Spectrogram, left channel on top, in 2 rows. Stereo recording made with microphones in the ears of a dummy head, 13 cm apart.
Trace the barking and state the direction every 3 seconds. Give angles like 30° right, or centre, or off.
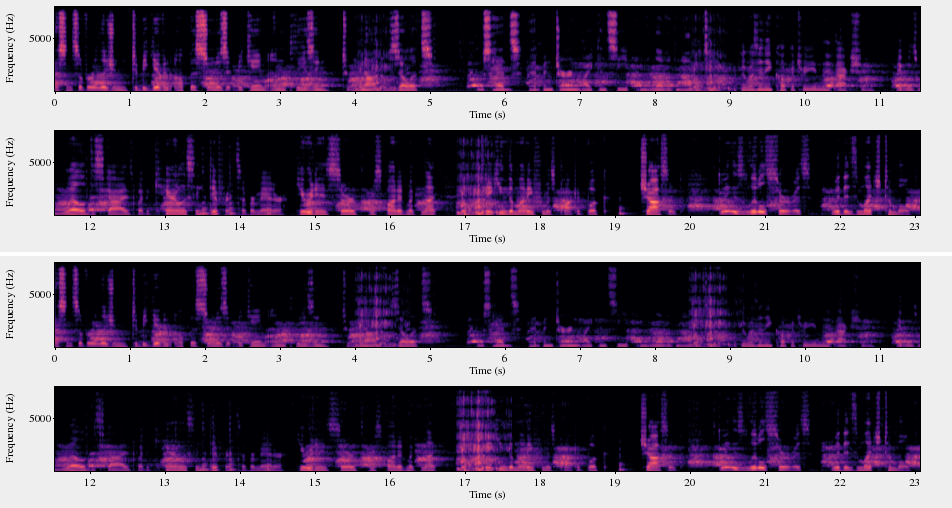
50° right, 10° right, 20° left, 10° left, 20° right, 50° right, 60° right, 60° right.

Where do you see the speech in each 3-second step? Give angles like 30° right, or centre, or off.
30° left, 70° left, 80° left, 70° left, 60° left, 40° left, 20° left, centre.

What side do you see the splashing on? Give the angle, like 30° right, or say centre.
60° right.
